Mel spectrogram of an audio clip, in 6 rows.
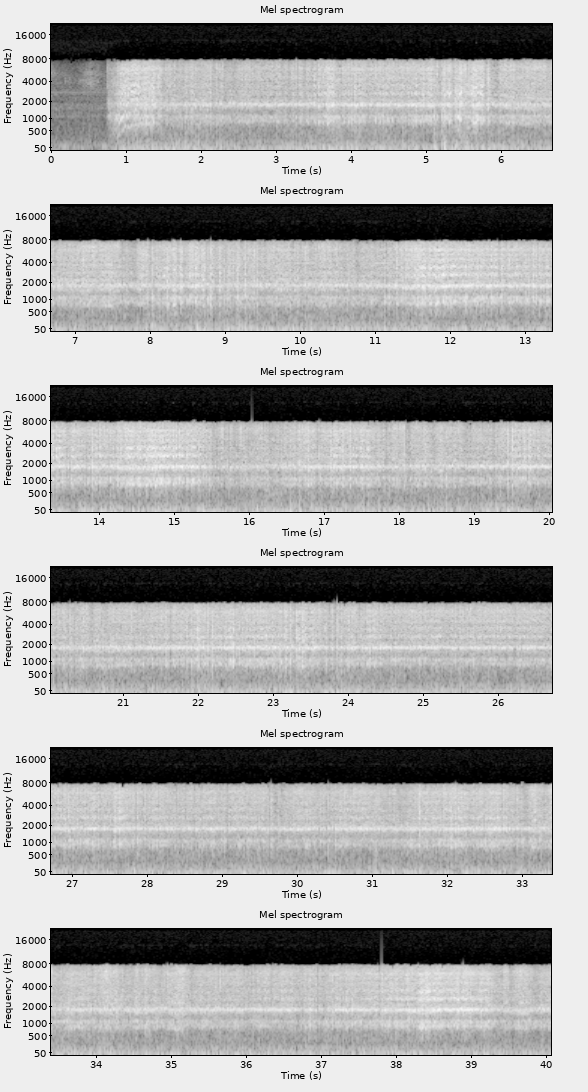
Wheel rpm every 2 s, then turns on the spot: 90, 230, 230, 220, 220, 220, 230, 220, 220, 220, 230, 230, 230, 230, 230, 230, 230, 220, 230, 220.
none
